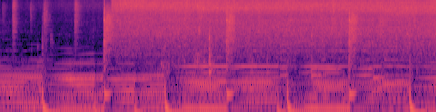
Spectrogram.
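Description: Noodles sizzling in oil in a skillet, a close hissing fry that swells in repeated pulses about every half second as they are tossed, steady beneath a low hum.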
